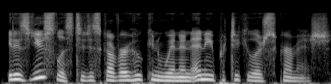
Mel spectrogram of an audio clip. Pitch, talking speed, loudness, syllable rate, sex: 195 Hz, 215 wpm, -17 LUFS, 6.7 syllables/s, female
